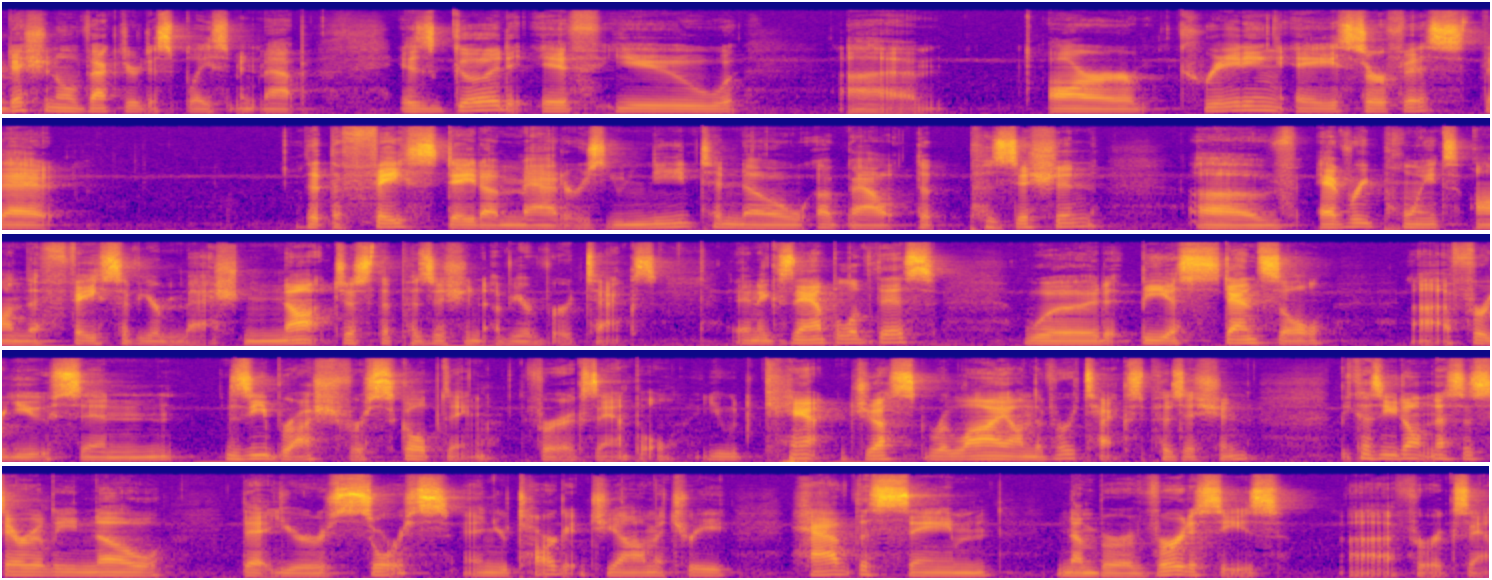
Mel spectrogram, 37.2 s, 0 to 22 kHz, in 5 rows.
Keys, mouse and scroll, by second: 5.2-10.5 middle drag, 14.8 click, 23.2 middle click, 23.3 middle click, 24.5 middle click.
